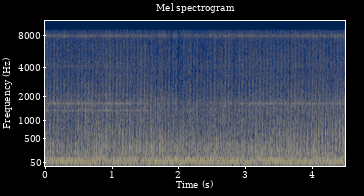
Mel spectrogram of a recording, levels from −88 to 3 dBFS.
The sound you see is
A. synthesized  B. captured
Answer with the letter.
B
